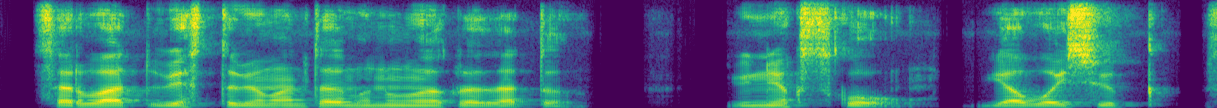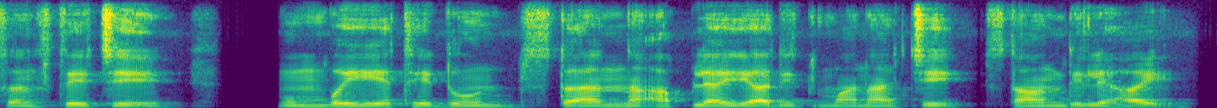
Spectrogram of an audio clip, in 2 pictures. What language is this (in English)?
Marathi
